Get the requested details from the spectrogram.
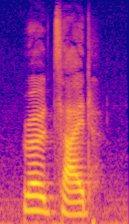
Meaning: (adjective) Located beside a road (or railway); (noun) The area on either side of a road
- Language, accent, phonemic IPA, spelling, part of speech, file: English, US, /ˈɹoʊdsaɪd/, roadside, adjective / noun, En-us-roadside.ogg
